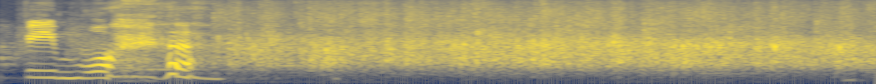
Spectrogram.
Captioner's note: audience applauding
